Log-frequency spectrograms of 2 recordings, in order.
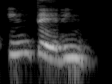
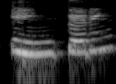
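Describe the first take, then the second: First: "interim" as in-te-RIM; stress on last syllable. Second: "ínterim" as ÍN-te-rim; stress on first syllable. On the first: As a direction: say "interim" as an oxytone. ("interim" errado, tônica no RIM) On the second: ("ínterim" com a tônica no ÍN) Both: Shown as a demonstration. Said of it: "a pronúncia seria interim".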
